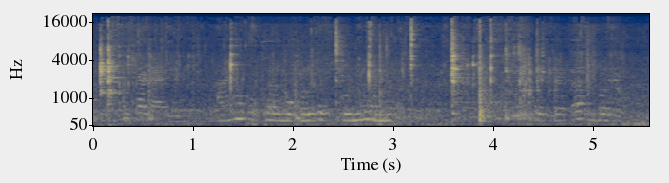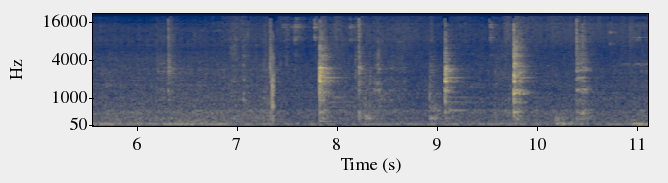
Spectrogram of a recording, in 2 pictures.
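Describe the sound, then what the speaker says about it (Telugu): Ginger garlic paste being mixed into goat head curry in a pan, with repeated close scraping and clinking of a spoon against metal and a faint sizzle, under a voice talking. "ఇప్పుడు మొత్తం కలిపేసుకోవాలి"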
